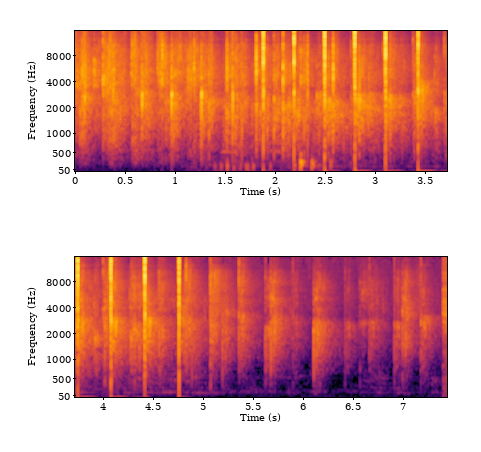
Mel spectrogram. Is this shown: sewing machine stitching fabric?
no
